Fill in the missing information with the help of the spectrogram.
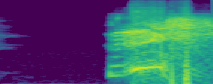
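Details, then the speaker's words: Morning sneezing fit with watering eyes: one loud, sudden voiced 'achoo' among repeated sneezes; an ordinary sneeze. "Oh, I'm so. I was just so sneezy this morning, and I thought I'd try to give you a few."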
